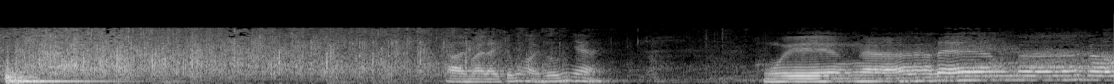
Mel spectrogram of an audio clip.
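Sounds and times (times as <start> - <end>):
audience clapping at a Buddhist gathering: 0.0 - 6.0
speech: 4.5 - 6.2, 7.6 - 11.1.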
